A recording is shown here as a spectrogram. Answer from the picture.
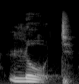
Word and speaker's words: loathe: word uh loaf okay load which is spelled l-o-a-t-h-e okay it is pronounced as load which the word load means intense dislike or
